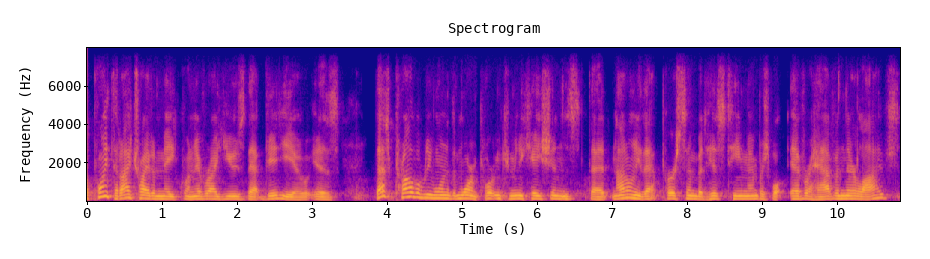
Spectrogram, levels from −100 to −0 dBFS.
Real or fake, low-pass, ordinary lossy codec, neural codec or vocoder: fake; 7.2 kHz; Opus, 24 kbps; codec, 16 kHz, 4.8 kbps, FACodec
